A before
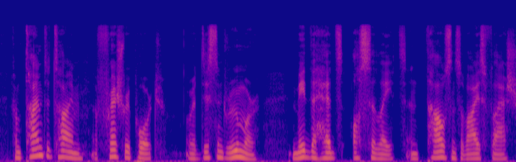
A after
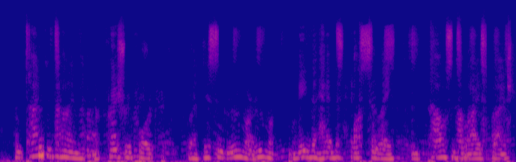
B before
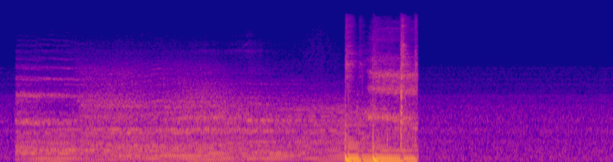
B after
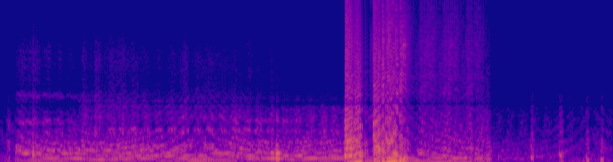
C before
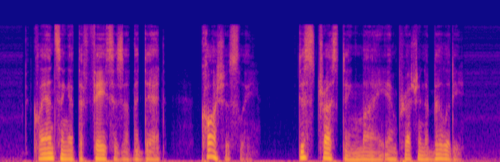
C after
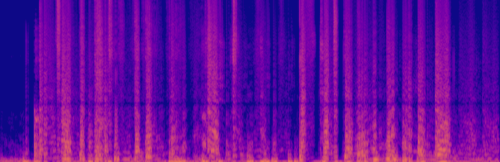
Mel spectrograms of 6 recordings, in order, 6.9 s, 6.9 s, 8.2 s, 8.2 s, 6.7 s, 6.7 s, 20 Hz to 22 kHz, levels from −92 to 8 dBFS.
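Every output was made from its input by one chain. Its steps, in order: Wiener smoothing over 15 samples; rotary speaker horn 6 Hz; tone controls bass +5 dB, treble +12 dB; wrapped overs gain 13 dB; notch 1600 Hz, Q 7.2; feedback echo 0.314 s, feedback 44%, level -15 dB; compressor 20:1, threshold -28 dBFS; flange 0.38 Hz, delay 1.2 ms, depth 9.3 ms, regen +14%; level quantiser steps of 17 dB; bell 1800 Hz -6 dB 2.8 oct; detuned doubles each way 40 cents; gain +9.5 dB

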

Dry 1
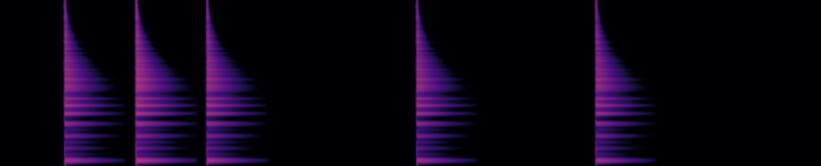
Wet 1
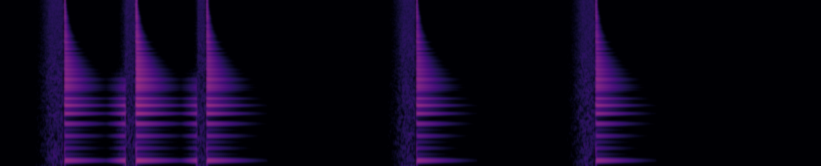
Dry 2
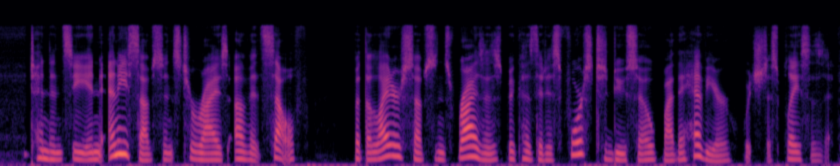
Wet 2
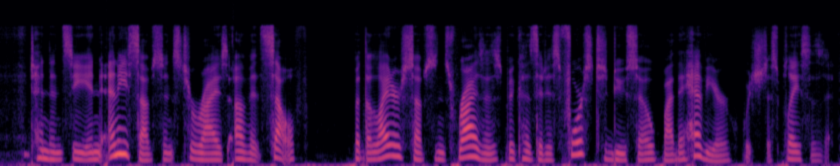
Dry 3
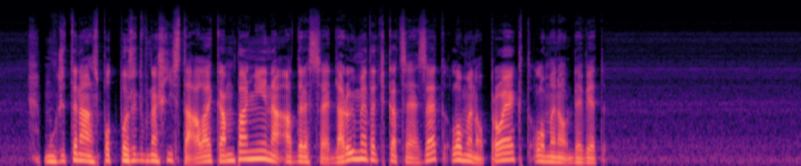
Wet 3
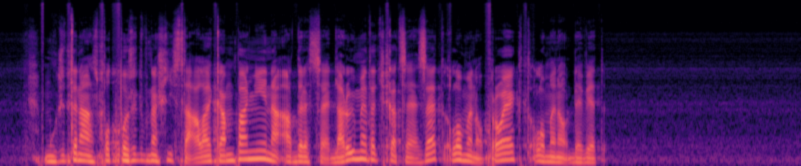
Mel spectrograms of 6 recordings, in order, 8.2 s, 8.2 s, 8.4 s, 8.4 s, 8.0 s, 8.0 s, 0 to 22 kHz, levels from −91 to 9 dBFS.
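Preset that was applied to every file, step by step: backwards sustainer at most 120 dB/s; gain -4.5 dB

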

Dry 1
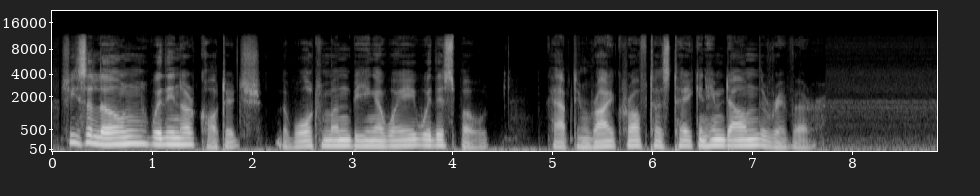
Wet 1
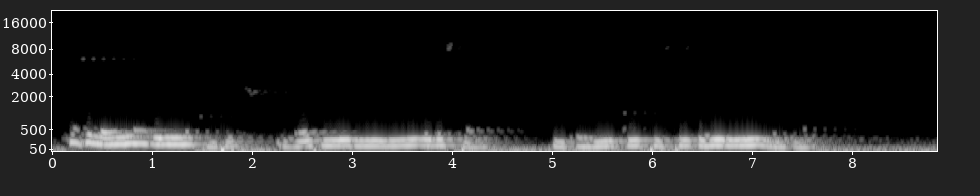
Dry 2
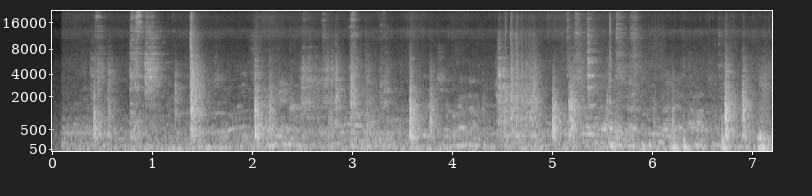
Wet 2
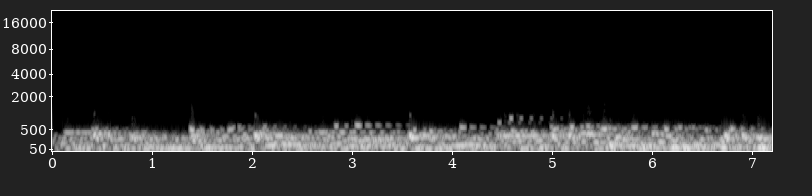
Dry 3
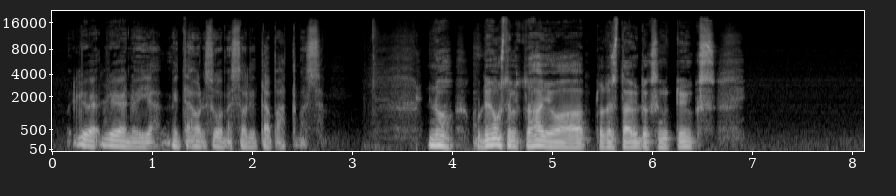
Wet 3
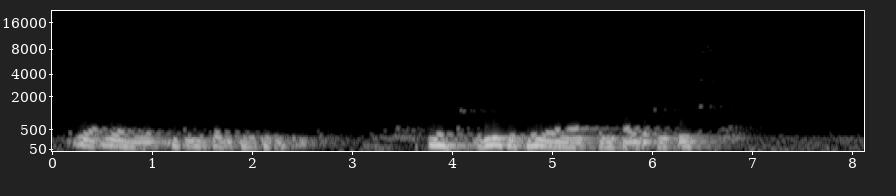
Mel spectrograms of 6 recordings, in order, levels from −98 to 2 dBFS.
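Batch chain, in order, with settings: half-waves squared off; graphic EQ 250/1000/2000/4000 Hz +7/-4/-10/-12 dB; loudest bins only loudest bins 4; low shelf 82 Hz +10 dB; on a send: feedback echo 0.101 s, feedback 50%, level -15.5 dB; on the sum: low-pass opened by the level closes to 890 Hz, open at -10.5 dBFS; gain -5.5 dB

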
